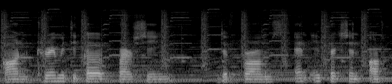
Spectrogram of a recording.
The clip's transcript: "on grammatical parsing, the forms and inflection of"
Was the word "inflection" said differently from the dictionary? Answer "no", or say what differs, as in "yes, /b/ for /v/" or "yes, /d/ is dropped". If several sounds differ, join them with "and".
yes, /l/ is dropped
